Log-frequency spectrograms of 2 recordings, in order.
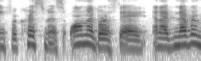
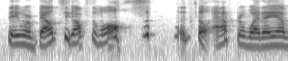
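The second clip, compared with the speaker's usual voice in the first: words broken up by laughter; 3 semitones higher than usual. Telling about the last time watching another couple's kids: laughing while talking. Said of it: "I don't know why I'm laughing".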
